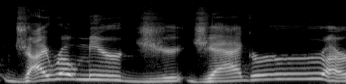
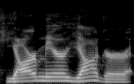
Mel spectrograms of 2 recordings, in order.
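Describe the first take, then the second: First: The name is sounded out naively by someone unfamiliar. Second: The name is said the way sports fans say it. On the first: Someone who doesn't know the name is guessing. The speaker calls it wrong. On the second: The speaker knows the name from following sports. The speaker calls it right.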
